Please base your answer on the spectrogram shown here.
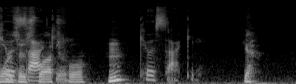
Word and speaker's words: Kiyosaki: Kiyosaki. Yeah. Kiyosaki.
